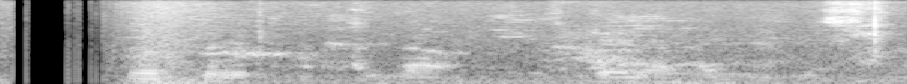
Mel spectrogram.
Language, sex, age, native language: Icelandic, other, 60-69, Icelandic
